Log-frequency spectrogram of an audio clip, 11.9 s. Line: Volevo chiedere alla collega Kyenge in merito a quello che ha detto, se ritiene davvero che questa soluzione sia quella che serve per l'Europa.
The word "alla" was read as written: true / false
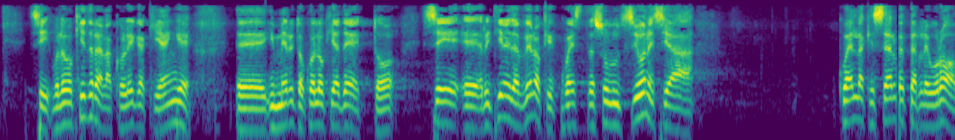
true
